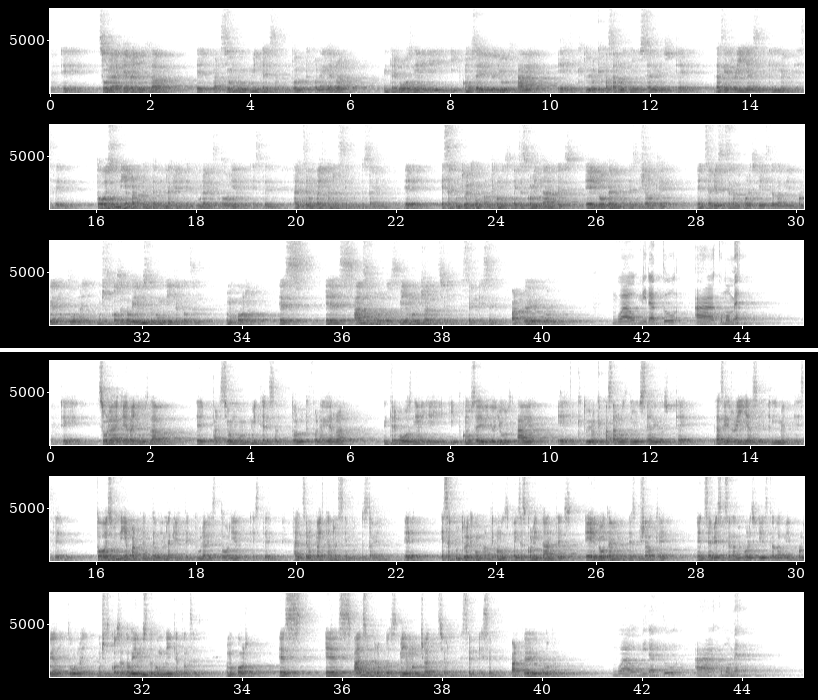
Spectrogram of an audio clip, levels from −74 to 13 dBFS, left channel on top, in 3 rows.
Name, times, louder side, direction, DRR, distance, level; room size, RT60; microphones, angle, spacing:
voice 1, 0.2-0.6 1.0-2.3 2.9-5.9 6.7-9.7 10.1-12.8 13.3-15.4 16.0-19.6 19.9-21.8 22.1-22.4 22.9-25.5 25.8-27.4 28.0-33.1 33.7-34.2 34.7-35.2 35.7-39.1 39.4-40.3, right 2 dB, 75° right, 2 dB, 1.2 m, -23 dB
voice 2, 41.4-42.7 43.1-44.0, left 4 dB, 45° left, 9 dB, 0.4 m, -29 dB
11.5 x 5.8 x 5.9 m, 2.5 s
head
